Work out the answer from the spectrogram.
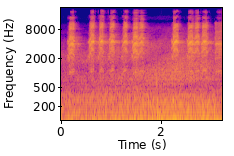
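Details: Rapid parrot chirping, with dense bursts of harsh, bright notes tumbling close together and a thin ringing whistle running through many of them, over low background noise.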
